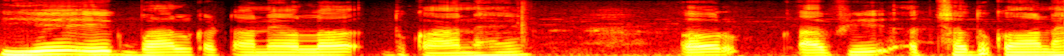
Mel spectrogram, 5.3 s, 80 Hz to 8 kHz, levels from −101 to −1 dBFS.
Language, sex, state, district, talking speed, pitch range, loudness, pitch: Hindi, male, Uttar Pradesh, Lalitpur, 135 wpm, 140-160 Hz, -15 LUFS, 150 Hz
